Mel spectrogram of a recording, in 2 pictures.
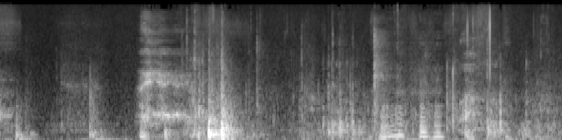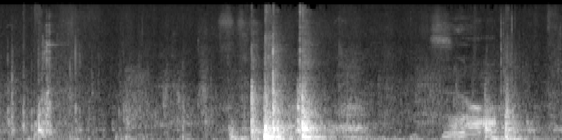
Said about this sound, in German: Und die müssen weg, damit der Maler dann, oder die Malerin, ich weiß gar nicht, unter die Treppe klettern kann und dann da malen. Ja. So, jetzt stehe ich die Schubladen erstmal in den Vorratsraum. Für ein paar Tage. Dann ist da Platz.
